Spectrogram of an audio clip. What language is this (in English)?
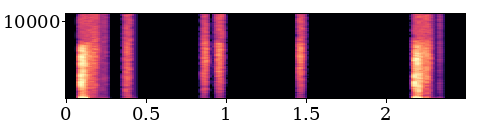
Uzbek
